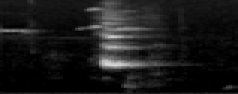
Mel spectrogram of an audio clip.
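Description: A puppy gives a single short, high yip-like bark, close and clear against near silence.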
